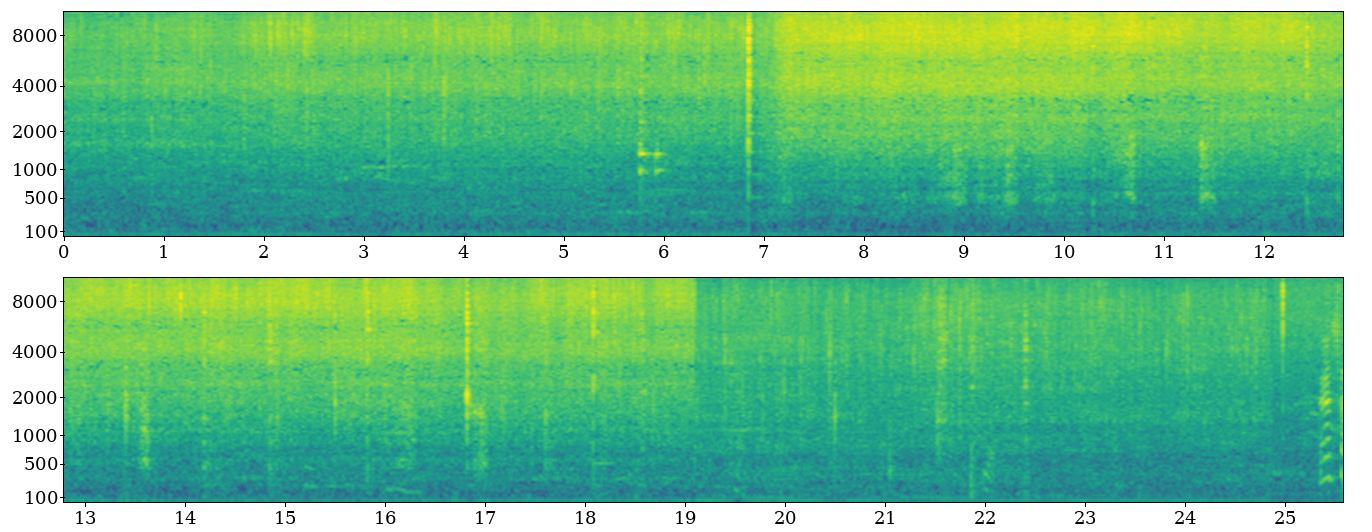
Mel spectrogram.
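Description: Chopped onions and tomatoes sizzling in oil in a metal karahi over a wood fire, with a spatula clicking and scraping against the pan as it stirs. After a sharp knock about seven seconds in, the sizzle grows much louder, then eases off again a few seconds before the end.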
